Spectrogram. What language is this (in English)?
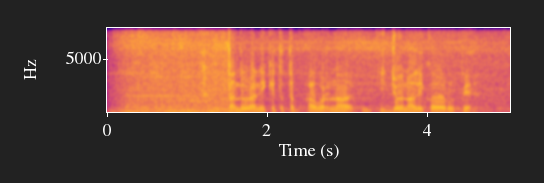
Javanese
